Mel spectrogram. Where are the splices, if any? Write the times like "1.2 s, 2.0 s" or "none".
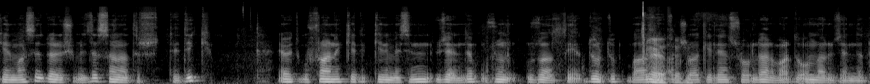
none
